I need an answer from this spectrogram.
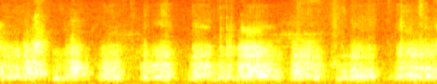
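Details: Giant Schnauzer puppies aged four weeks, from an H litter, growl in steady rasping pulses, about one to two per second, loud and coarse throughout.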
